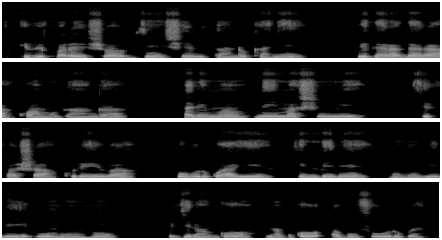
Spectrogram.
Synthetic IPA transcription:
iβiko̞ɾe̞ʃo̞bjiːnʃiβitaːndukʰaɲe̞ | βiɡaɾaɡaɾakwaːmuɡaːŋɡa | haɾimonimaʃimi | z̥ifaʃakuɾe̞ːβa | uβuɾɡwaːji | jimbe̞ɾe̞ | mumuβiɾiwumuːn̥hu | kuɟiɾaŋɡo̞nabɡo̞aβuvuɾɡwe̞

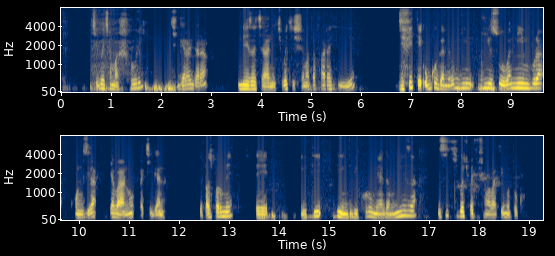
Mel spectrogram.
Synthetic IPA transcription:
iciɡwecaːmaʃuːɾiciɡaɾaɡaɾa | ne̞ːzacaːneciɡociʃamatafaɾʔahije̞ | ɟifite̞ʔub̚ɡuːɡamiɾo̞bɡiːzuːβaniːɱvuɾakuːnziɾa | jaβaːnhuβaciɡana | ifi̥tepasfoɾme | ɟifi̥te | βiti | βiːndiβikuɾuɾumujaɡamuniːza | isiciɡo̞ciβaci̥ʃomaβatijumutuko̥

